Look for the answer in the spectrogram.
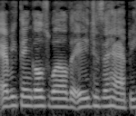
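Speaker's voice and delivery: ordinary delivery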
